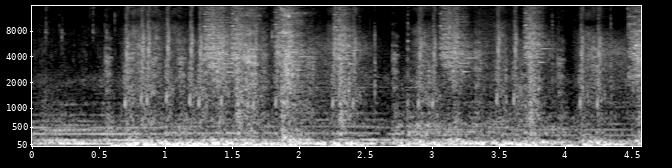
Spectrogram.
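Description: Loud, dense battle din from a Warcraft 3 match, fiery blasts and crashes piling up into a continuous roar of booms and crackles with no talking.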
